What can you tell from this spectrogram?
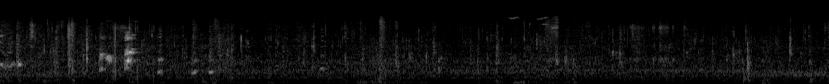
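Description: Several Border Collie puppies eating dry kibble from a shallow metal bowl: soft crunching and small clicks of kibble and bowl, with a few louder clicks about a second in.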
